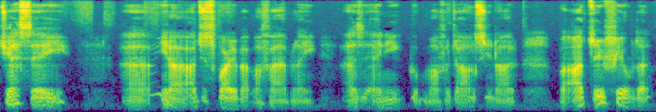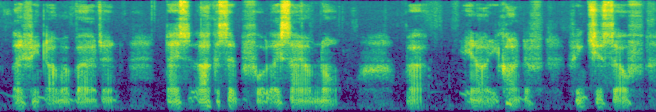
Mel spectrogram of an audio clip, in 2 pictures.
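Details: Woman with muscle tension dysphonia (very tight, stressed muscles around the vocal cords), also affecting swallowing, severe at times, attending speech therapy.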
